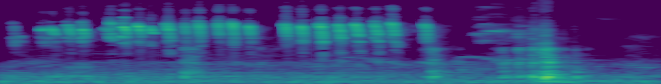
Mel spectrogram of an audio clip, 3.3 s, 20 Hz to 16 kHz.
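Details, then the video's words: Rapid machine-gun song of a ciblek gunung prinia, called 'ngebren AK47': evenly spaced sharp high clicks delivered in fast runs, ending with a low knock near the close. "Ciblek Gunung Paud Gacor Ngebren Ak47"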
